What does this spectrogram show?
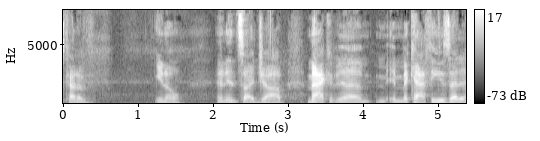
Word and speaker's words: McAfee: McAfee, is that how you say it? Yeah, McAfee.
